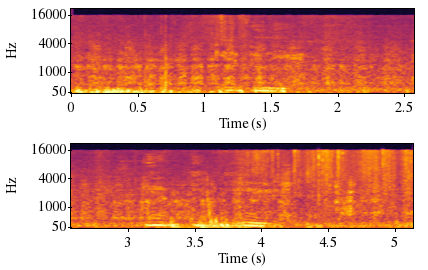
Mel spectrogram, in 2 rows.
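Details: Two dogs at play, an American Pit Bull Terrier with a Belgian Malinois cross, recorded April 21, 2019: deep throaty growling in bursts at the start and near the middle, over steady rough breathing.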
